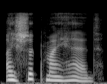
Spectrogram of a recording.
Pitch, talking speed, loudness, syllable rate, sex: 185 Hz, 225 wpm, -18 LUFS, 4.6 syllables/s, female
